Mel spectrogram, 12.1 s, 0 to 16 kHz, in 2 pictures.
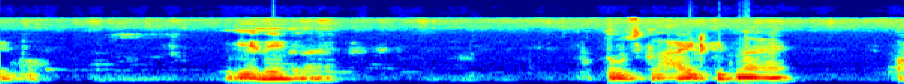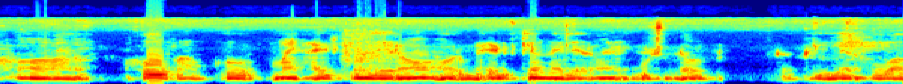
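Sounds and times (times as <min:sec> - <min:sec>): high-pitched hiss: 0:00.0 - 0:12.0
man lecturing: 0:01.5 - 0:02.4, 0:03.9 - 0:05.3, 0:06.0 - 0:12.0.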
